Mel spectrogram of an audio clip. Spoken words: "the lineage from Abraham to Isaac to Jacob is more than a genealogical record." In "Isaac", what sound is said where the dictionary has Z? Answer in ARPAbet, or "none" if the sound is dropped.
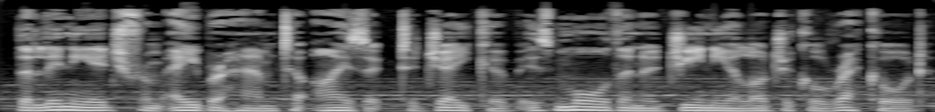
Z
